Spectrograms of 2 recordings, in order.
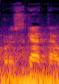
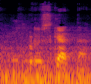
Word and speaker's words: bruschetta: of tomatoes, and because like this thing called bruschetta, which is very common, which is just like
